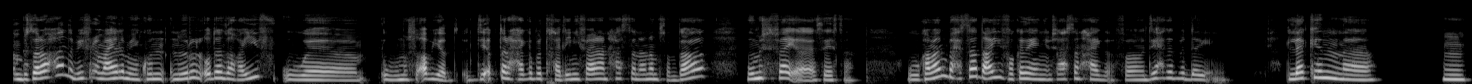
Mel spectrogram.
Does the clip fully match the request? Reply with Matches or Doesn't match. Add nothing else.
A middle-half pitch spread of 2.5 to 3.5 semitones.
Doesn't match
